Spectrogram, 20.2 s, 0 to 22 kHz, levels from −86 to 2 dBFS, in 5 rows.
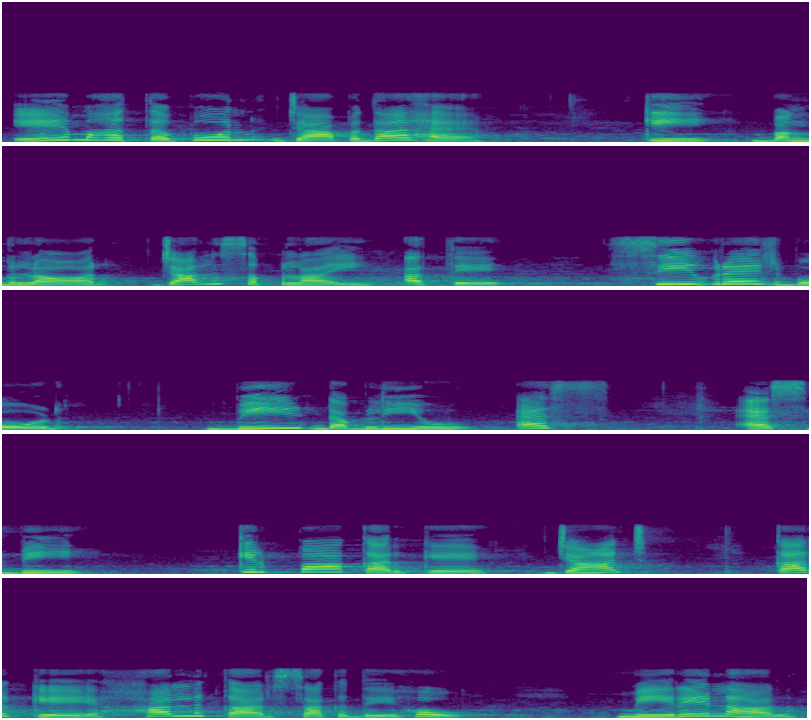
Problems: none marked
